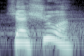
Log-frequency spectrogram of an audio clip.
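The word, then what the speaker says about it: ישוע: El mismo nombre supremo de nuestro Dios, o sea que es Jesús, en su pronunciación original en hebreo es Yeshua, que se escribe no con una J, sino con una I mayúscula, o con la Y, disculpen.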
